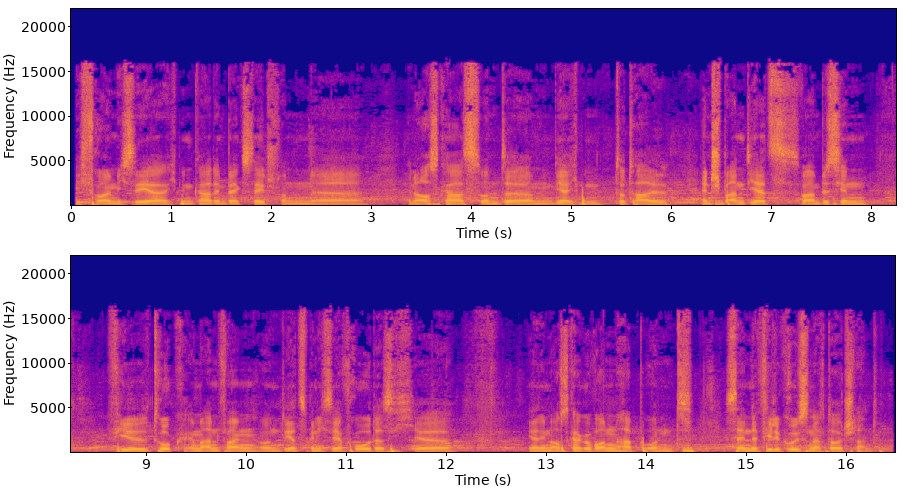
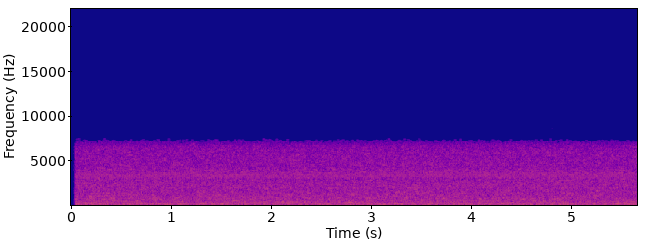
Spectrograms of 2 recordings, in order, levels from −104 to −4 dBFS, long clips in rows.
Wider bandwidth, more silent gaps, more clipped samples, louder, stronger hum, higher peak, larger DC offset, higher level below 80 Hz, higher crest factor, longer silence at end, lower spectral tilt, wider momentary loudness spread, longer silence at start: first, 16.5 kHz vs 7.4 kHz; neither; neither; first, -24 LUFS vs -53 LUFS; neither; first, -6 dBFS vs -38 dBFS; neither; first, -46 dBFS vs -70 dBFS; about the same, 18 dB vs 16 dB; about the same, 0 s vs 0 s; about the same, -3.5 dB/octave vs -2.5 dB/octave; first, 8 LU vs 0 LU; about the same, 0.05 s vs 0.05 s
